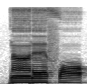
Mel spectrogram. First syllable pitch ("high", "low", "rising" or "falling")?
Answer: low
